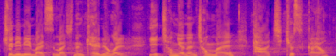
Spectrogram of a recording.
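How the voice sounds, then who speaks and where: A man preaching a Sunday sermon, his voice very bright and forward. He retells a story as he goes and acts out both sides of the dialogue. His words ring out with a long reverb in a church hall. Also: mid-range voice, animated, normal speed. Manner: storytelling, acting out dialogue between master and disciple. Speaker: pastor. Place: church sanctuary.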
